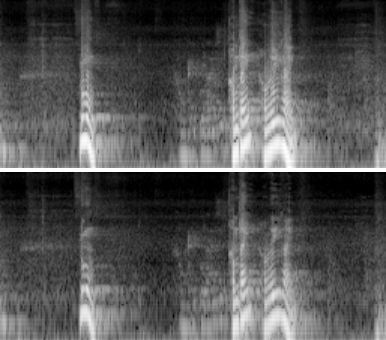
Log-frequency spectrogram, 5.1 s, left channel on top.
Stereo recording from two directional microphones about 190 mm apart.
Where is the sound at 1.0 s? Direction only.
20° left (ahead or behind).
